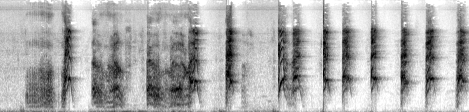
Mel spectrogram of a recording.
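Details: A Miniature Pinscher barking angrily and loudly, opening with growly, rasping barks that run together, then settling into a steady series of short, sharp barks roughly every half second.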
